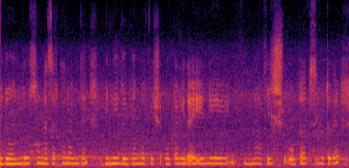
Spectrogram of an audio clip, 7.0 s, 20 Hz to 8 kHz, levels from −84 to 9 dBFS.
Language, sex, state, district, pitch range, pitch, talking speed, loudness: Kannada, female, Karnataka, Shimoga, 240-250 Hz, 245 Hz, 120 wpm, -18 LUFS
